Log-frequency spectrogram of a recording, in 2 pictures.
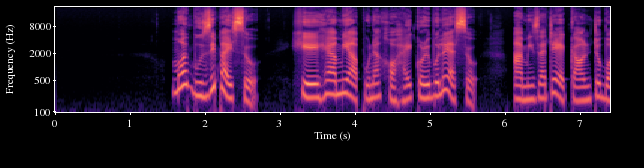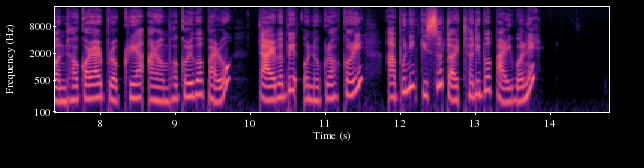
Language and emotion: Assamese, happy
